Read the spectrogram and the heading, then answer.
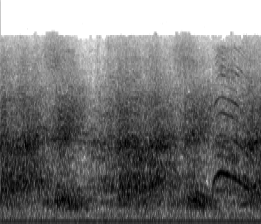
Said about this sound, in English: Justice Ruth Bader Ginsburg died on Friday, and by Saturday night, a new chant emanated from the crowd at Trump's campaign rally. Fill that seat.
